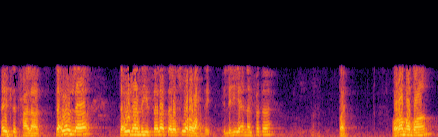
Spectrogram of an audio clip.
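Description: A man teaching a recitation class, firing questions at his students and answering them himself. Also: on the high side. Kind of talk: classroom lesson. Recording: tinny phone-like line.

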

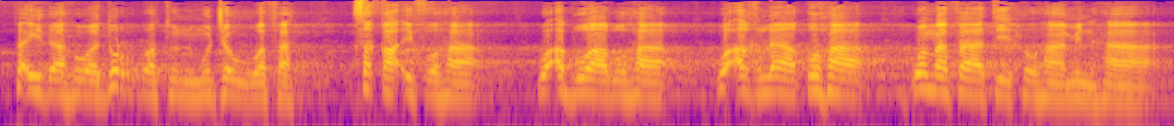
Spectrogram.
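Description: A man's voice: medium pitch, long reverb tail. A man preaching in a dramatic storytelling manner, acting out the quoted voices. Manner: dramatic, voices the quoted speakers, chants verse. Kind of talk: sermon storytelling.

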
